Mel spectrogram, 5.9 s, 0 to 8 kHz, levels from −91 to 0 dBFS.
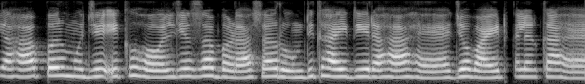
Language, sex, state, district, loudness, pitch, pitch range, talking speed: Hindi, female, Maharashtra, Mumbai Suburban, -15 LUFS, 265 Hz, 245-275 Hz, 185 wpm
